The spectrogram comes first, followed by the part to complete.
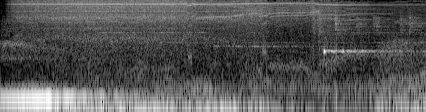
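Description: Dark ambient drone soundtrack: a deep hum swells in at the start and fades over the first two seconds, over a steady hiss-like wash with faint thin high tones. A thin steady tone enters about six and a half seconds in.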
